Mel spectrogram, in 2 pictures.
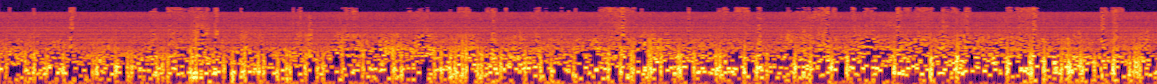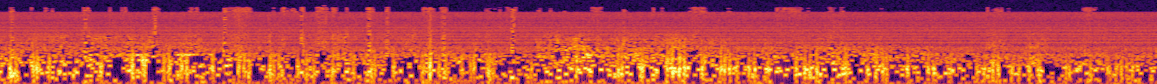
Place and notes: Bijapur, Gol Gumbaz, Dome
India, Karnataka, Bijapur, Gol Gumbaz, mausoleum, Dome, echoe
